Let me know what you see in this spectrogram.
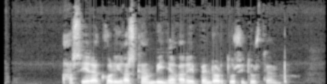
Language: Basque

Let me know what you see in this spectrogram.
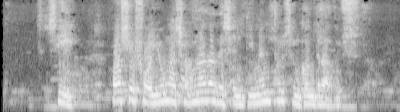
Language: Galician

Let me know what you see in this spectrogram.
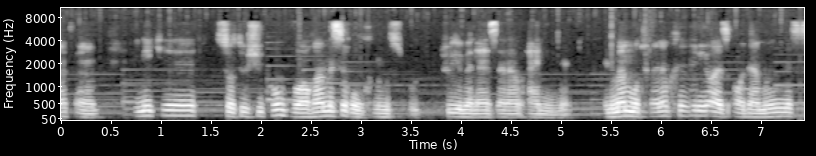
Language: Persian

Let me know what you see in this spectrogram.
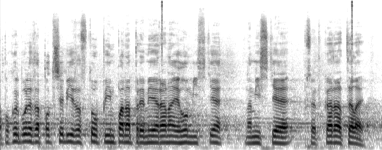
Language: Czech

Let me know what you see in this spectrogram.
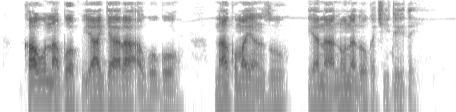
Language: Hausa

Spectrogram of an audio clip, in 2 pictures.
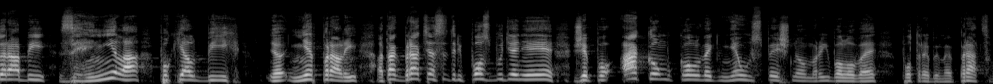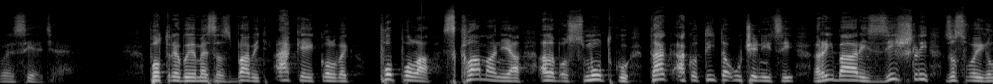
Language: Slovak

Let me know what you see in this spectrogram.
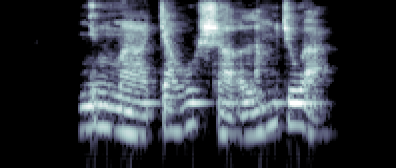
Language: Vietnamese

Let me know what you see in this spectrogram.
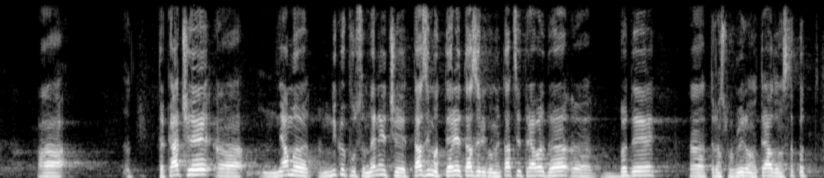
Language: Bulgarian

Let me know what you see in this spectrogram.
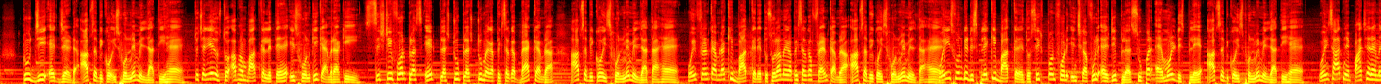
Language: Hindi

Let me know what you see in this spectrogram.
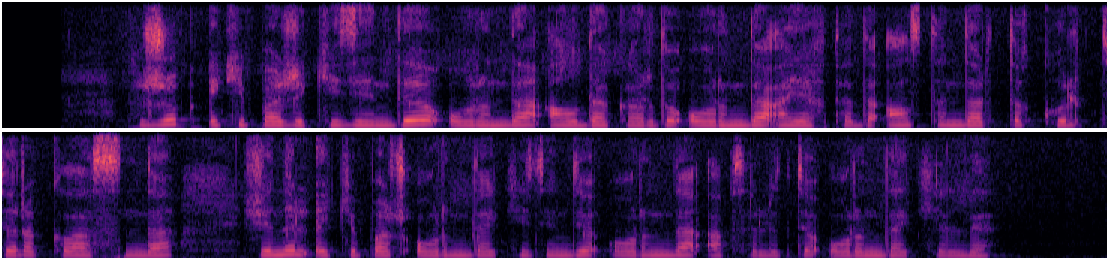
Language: Kazakh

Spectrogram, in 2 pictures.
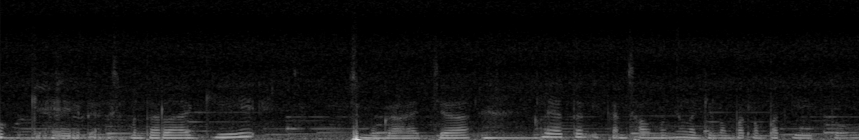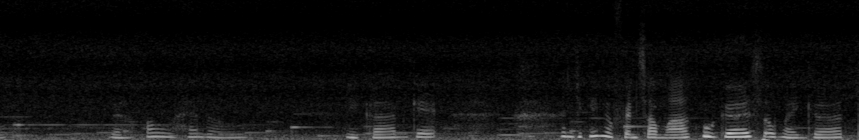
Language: Indonesian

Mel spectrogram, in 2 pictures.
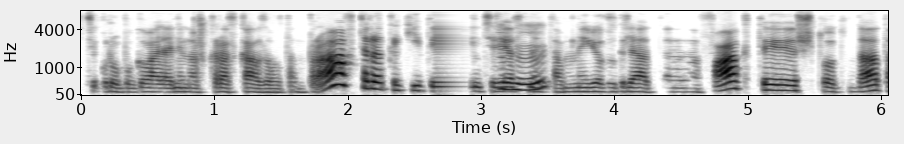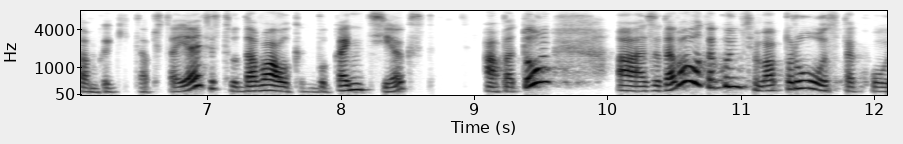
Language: Russian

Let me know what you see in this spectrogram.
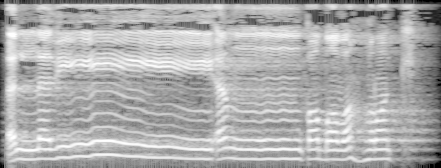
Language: Arabic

